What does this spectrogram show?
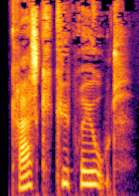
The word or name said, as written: græskcypriot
